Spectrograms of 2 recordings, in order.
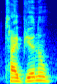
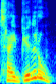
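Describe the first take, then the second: First: It is said without rhyming with funeral. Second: It is said rhyming with funeral. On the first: The speaker calls it right. "only recently learned to pronounce it properly" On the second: The speaker calls it wrong. "I thought I was hearing tribunal, like funeral"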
